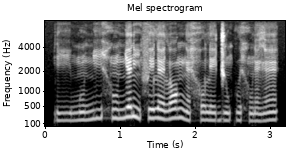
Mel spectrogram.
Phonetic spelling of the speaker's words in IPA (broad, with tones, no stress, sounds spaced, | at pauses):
ɾ iː˨ m ũ˧ ɲ iː˦ h ũ˧ ɲ ɛ˦ ɾ ĩ˨ f e˦ l ɛ˧ l ɔ˦ ŋ ɛ̃˨ h o˧ l e˨˦ d͡ʒ ũ˧ kʷ e˧ h ũ˧ ɾ ɛ̃˧ ɣ ɛ̃˦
